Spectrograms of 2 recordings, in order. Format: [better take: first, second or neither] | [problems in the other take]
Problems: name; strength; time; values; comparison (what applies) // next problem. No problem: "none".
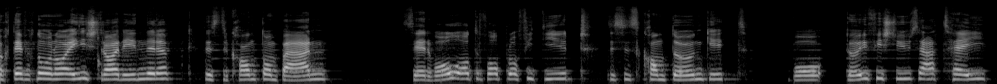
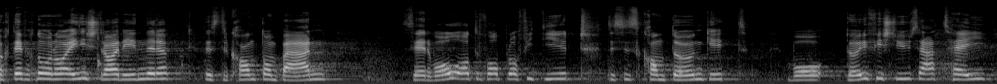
second | noise reduction (neural mask model RNNoise)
